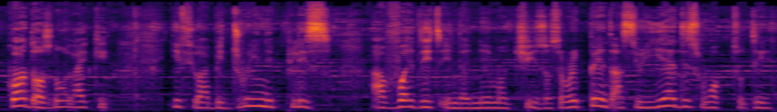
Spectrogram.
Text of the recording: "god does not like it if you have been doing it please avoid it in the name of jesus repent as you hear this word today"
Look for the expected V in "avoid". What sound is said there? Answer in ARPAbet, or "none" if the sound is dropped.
V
